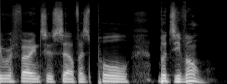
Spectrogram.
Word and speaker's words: Buttivant: Now, can you spell it for me, please? – Yes, of course. A B U with the double T I V A N T. – Buttivant. – Buttivant, as it sounds.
